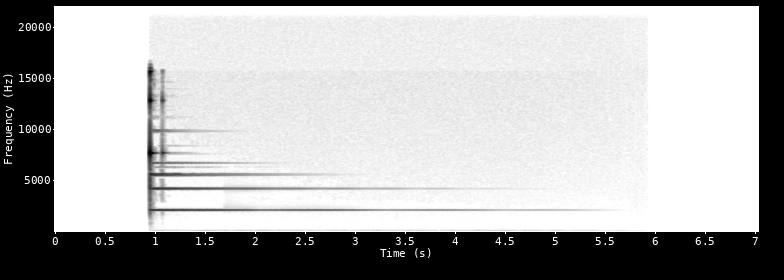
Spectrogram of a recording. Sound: sound hand bell

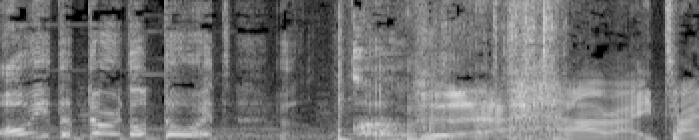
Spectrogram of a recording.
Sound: groaning

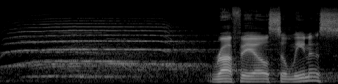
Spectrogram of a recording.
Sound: people cheering

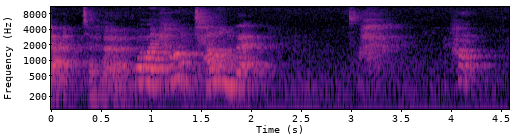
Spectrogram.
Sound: sighs

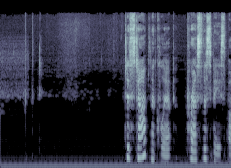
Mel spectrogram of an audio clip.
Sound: voiceover - female speaker

